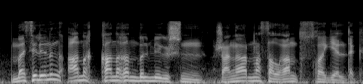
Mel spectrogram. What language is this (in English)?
Kazakh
